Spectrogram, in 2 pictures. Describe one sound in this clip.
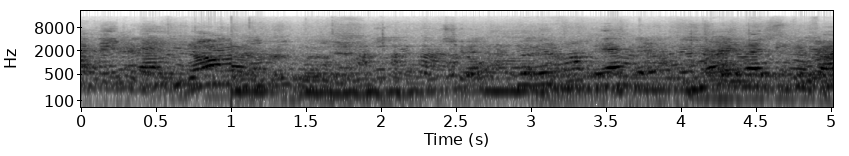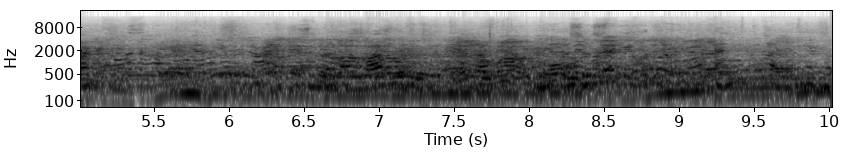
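An elderly woman talks calmly up close.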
